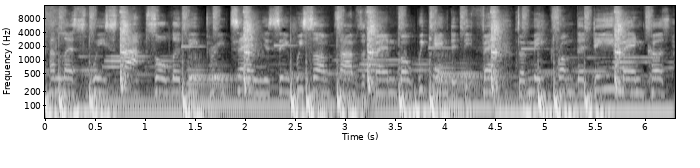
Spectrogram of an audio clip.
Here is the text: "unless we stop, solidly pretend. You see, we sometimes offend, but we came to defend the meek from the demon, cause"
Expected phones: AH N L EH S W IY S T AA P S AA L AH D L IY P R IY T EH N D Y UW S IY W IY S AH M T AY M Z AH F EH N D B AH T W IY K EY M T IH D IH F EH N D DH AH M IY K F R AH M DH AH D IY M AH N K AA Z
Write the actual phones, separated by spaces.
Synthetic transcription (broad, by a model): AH N L EH S W IY S T AA P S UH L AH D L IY P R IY T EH N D Y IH S IY W IY S AH M T AY M Z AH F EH N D B AH T W IY K EY M T IH D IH F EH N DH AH M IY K F R AH M DH AH D IY M AH N K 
